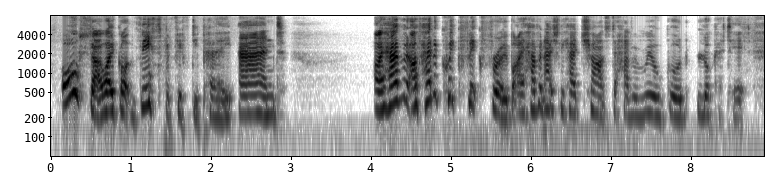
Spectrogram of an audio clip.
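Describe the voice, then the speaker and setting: A woman with a high pitch and a bright, sharp tone sounds animated, with lively intonation and big swings in loudness. The sound is dry and close, with no echo. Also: moderate pace. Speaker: crafting vlogger. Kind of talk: casual chat.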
